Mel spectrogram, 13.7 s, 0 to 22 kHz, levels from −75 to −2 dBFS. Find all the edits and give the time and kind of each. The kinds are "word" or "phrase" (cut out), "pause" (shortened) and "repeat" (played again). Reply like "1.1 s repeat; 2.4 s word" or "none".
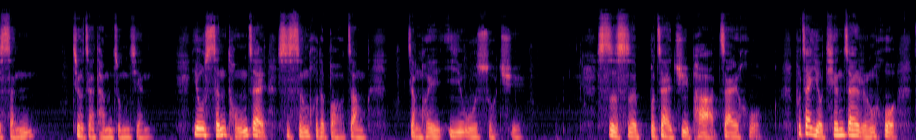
none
